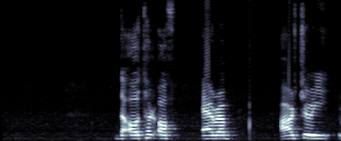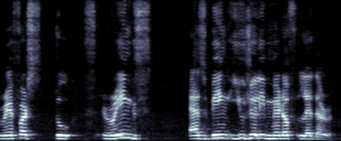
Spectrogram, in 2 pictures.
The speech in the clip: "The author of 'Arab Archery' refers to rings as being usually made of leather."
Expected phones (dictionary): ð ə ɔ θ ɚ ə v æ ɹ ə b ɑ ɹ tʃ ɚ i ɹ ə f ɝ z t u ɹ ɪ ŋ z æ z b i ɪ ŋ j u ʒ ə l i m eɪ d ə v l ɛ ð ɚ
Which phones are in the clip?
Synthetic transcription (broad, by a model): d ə ɔ t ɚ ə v æ ɹ ə b ɑ ɹ tʃ ɚ i ɹ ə f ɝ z t u ɹ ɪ ŋ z æ z b i ɪ ŋ j u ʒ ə l i m eɪ d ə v l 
